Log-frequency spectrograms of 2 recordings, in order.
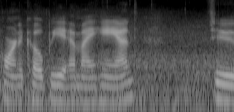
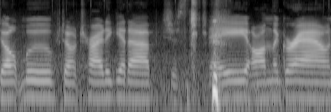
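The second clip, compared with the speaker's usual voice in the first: plain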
